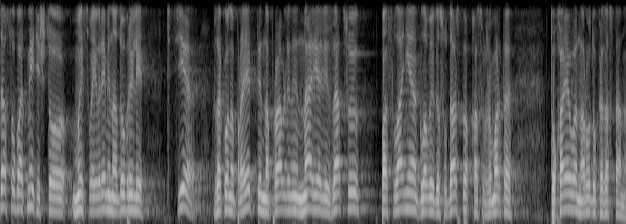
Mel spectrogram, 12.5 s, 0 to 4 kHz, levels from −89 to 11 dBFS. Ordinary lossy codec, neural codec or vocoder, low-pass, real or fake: Opus, 64 kbps; none; 3.6 kHz; real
